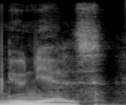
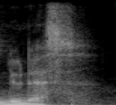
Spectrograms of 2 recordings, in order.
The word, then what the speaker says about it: Nunes: Nunez. Who likes it pronounced Nunes. Nunes. My name is Nunes, not Nunez. Not Nunez. Nunes.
